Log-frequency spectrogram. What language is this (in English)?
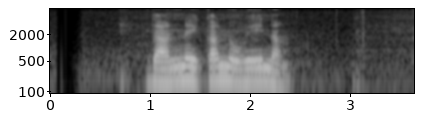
Sinhala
